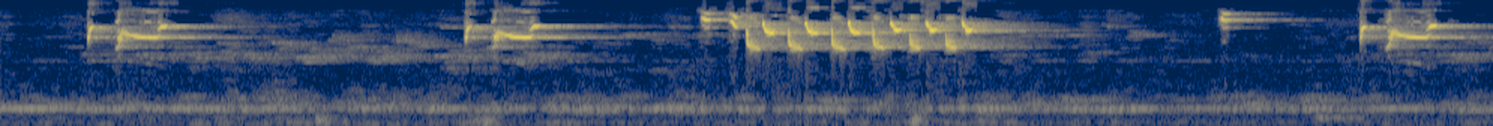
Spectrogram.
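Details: Moroccan European goldfinch singing in the Wedania style: short twittering double notes, then one long rapid trill of high repeated notes, followed by more brief chirps; a faint low hum continues throughout.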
